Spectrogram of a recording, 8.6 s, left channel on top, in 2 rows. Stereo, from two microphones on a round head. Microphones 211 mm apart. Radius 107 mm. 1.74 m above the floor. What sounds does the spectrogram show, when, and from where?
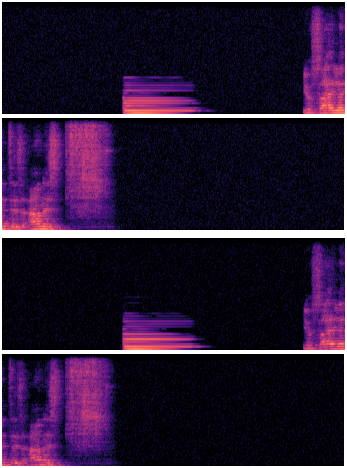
1.5 s a piano: 15° right (ahead or behind), 1.4 m
3.8 s a man speaking: 35° left (ahead or behind), 0.7 m
5.1 s a dropped coin: 10° left (ahead or behind), 1.4 m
